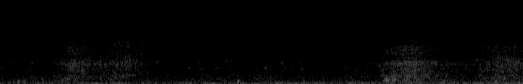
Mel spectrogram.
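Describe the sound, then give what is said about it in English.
Ocean waves wash in with a steady, broad roar, two fuller surges swelling and easing over a constant rush, with wind buffeting the microphone and no one speaking. “I think the sound of waves is so therapeutic.”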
